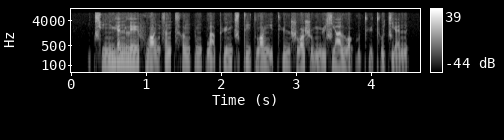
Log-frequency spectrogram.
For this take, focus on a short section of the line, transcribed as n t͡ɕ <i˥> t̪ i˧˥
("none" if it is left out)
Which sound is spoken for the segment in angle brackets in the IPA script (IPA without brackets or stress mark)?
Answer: i˨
